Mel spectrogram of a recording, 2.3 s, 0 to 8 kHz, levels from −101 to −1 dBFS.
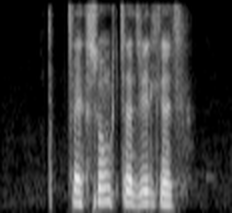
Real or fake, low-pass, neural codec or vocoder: fake; 7.2 kHz; codec, 44.1 kHz, 2.6 kbps, SNAC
